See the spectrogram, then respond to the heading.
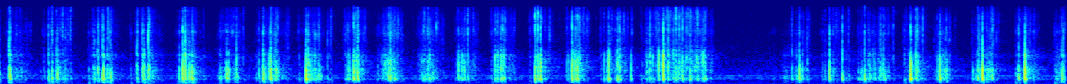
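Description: Long nails scratch and flip the plastic sequins on the cover of a small mermaid sequin journal held upright. The result is a steady run of quick, crisp, bright rustling scratches, with a brief quiet gap around the seventh second before the strokes resume.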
